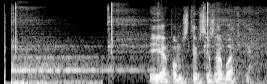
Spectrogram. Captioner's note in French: tic-tac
